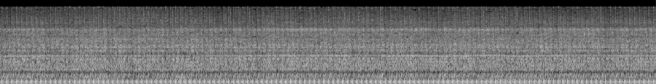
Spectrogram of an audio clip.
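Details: 1956 Gravely Model L single-cylinder, governor removed, after full-throttle running: steady thumping with irregular pops, running rough, smoking; owner suspects oil-fouled plug, possibly broken ring; carburetor and points fine; unconfirmed.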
